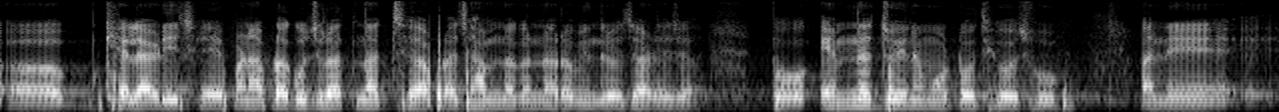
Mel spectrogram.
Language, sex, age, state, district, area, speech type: Gujarati, male, 18-30, Gujarat, Rajkot, rural, spontaneous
